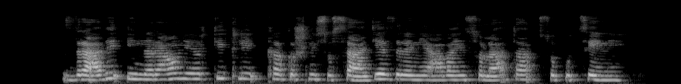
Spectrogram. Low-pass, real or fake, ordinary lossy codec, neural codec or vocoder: 9.9 kHz; real; none; none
